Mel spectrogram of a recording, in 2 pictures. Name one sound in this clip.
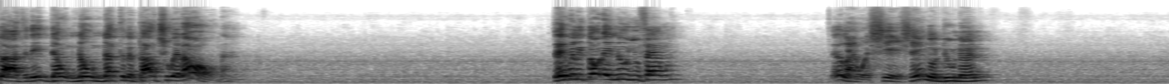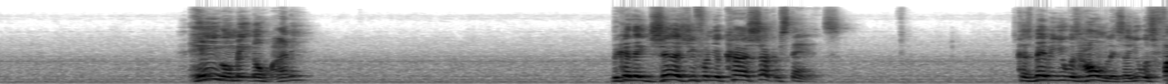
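A man speaks calmly and close by, in short phrases with long pauses.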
